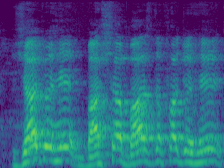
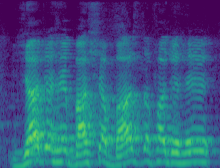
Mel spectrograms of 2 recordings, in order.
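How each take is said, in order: No difference in how they are said.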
